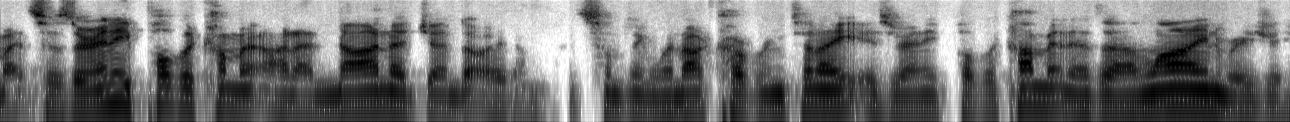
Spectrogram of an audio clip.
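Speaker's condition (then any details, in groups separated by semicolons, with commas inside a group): No condition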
